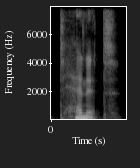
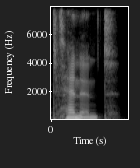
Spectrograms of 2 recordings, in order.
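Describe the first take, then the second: First: It is said like tenet, with no extra n. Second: It is said like tenant, with an extra n. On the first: The speaker calls it right. "please be sure that you're pronouncing it Tenet" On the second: The speaker calls it wrong. "not Tenant, because Tenant is not a palindrome"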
